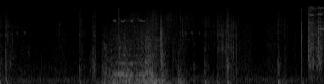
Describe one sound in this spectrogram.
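A desk drawer scrapes open.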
